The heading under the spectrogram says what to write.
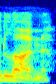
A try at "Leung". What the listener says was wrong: Leung with a G on the end. Leung.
